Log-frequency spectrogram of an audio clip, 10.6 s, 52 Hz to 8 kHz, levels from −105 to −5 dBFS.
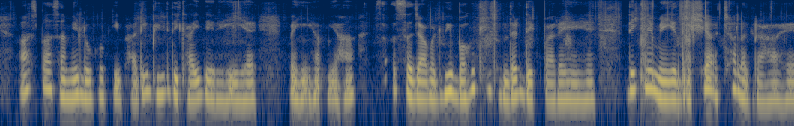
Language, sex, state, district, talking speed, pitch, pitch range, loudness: Maithili, female, Bihar, Araria, 170 wpm, 165 Hz, 150-195 Hz, -38 LUFS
